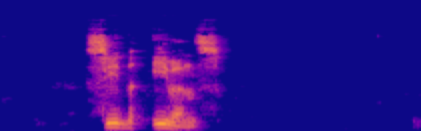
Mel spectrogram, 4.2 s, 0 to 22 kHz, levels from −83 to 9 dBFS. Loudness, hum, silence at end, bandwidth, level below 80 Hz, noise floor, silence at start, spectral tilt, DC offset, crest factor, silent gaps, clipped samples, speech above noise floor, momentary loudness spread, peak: -17 LUFS; none; 2.05 s; 9.6 kHz; -62 dBFS; -83 dBFS; 0.85 s; -2.5 dB/octave; under 0.1%; 22 dB; none; under 0.1%; 65 dB; 9 LU; -2 dBFS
